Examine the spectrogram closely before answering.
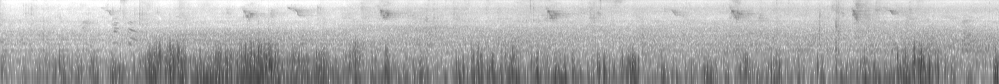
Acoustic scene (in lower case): park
